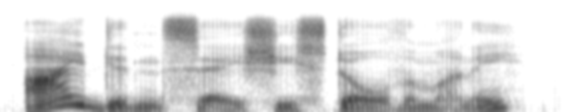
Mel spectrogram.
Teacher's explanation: stress on I suggests someone else did like Jim.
